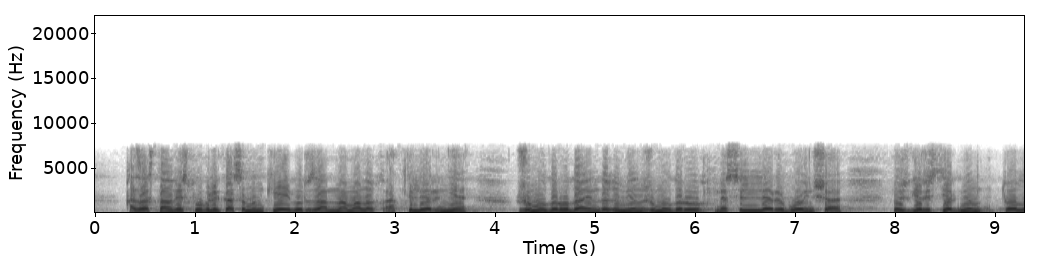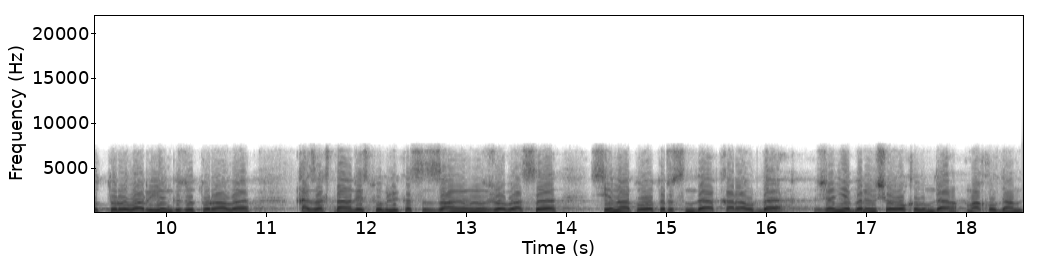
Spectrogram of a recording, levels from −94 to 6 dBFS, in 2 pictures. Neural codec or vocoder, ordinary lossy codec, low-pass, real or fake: none; Opus, 24 kbps; 7.2 kHz; real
